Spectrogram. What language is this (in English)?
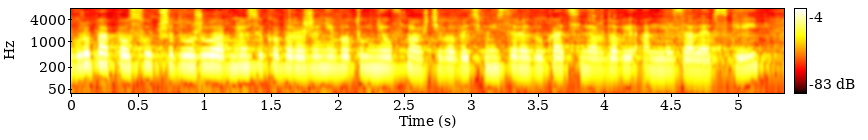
Polish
